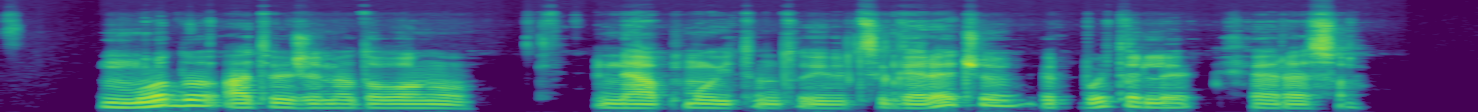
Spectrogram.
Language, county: Lithuanian, Vilnius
